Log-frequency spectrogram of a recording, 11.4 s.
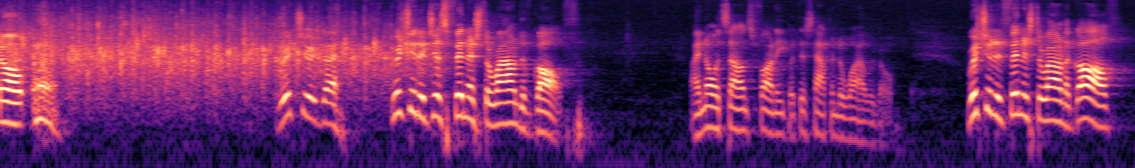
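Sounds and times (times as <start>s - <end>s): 
speech: 0.0s - 0.7s, 2.8s - 5.8s, 6.9s - 9.0s, 9.7s - 11.2s
audience applauding a man at a live talk: 0.0s - 4.4s.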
